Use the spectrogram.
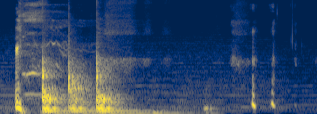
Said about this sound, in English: Do we knock? Do we just go? I don't know how earthbenders... I mean, it's kind of polite to knock. Okay. So I'm just going to knock.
